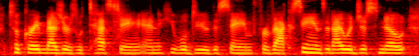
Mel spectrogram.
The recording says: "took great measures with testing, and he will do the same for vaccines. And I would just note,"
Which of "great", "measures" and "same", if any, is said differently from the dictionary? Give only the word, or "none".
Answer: none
